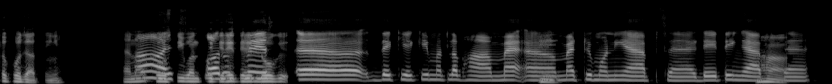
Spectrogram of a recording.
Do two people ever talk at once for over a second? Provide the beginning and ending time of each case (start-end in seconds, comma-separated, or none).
1.4-2.9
